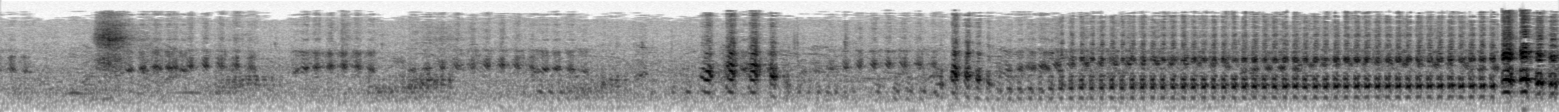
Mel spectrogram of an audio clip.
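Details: Laughing kookaburra giving a rising chorus of chuckling, hooting notes that build into loud rapid rolling laughter, with several voices overlapping toward the end.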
